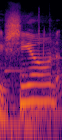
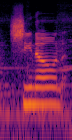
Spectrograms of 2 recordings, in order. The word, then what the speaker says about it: Shinon: Okay, Shion, I don't know anything about him, or Shinon. Wow, I totally just got his name wrong. Shinon, I don't know anything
